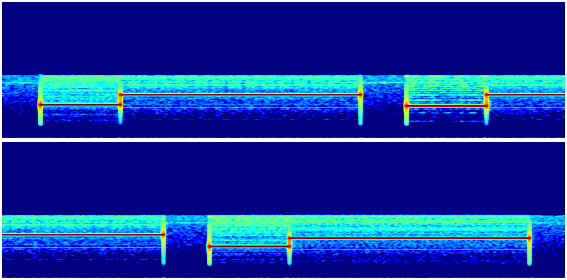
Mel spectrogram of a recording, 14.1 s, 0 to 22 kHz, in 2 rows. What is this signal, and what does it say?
Two-tone page, heard as a one-second tone, then a three-second tone, about 950 then 1430 Hz, about 900 then 1430 Hz, about 880 then 1250 Hz, with noise. It is heard from 0.5 to 13.6 s.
